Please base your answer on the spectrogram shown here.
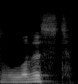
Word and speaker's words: LVST: So I guess it's supposed to spell lust, but it's Luvist because it has a V instead of a U.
